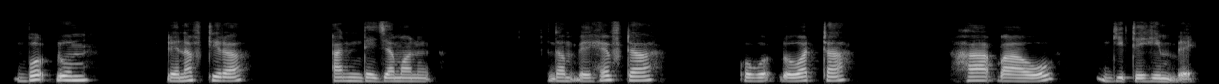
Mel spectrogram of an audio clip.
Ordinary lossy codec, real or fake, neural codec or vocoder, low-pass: none; fake; codec, 16 kHz, 4 kbps, X-Codec, WavLM features, trained on Multilingual LibriSpeech; none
